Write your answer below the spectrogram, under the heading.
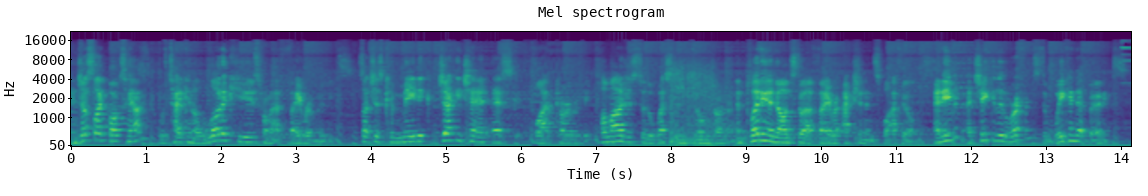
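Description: A man talks at a fairly quick pace with hardly any pauses. Clear music plays in the background. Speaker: filmmaker. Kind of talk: casual talk to camera. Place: home room.

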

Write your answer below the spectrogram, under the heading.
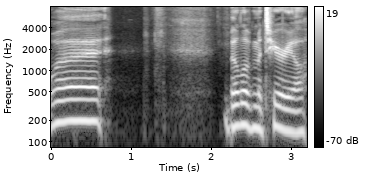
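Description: Speaking at a very slow pace, a man keeps his intonation fairly even. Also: quiet background. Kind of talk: casual exploration commentary. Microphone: phone near.

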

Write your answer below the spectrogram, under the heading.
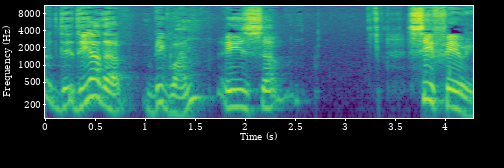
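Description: Against a quiet background, a dark, mellow tone moves through very wide pitch swings. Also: man. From southern Italy (Matera, Basilicata); Basilicata, Italy. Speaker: history presenter; presenter. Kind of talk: lecture. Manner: halting. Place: home room. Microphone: phone near.

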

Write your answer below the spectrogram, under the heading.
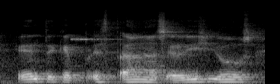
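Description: Audible room echo and light background noise around a man's voice. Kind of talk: interview answer. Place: office. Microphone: handheld.

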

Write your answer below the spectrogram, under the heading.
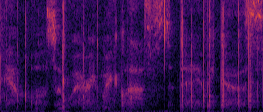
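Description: A woman whispers over clearly audible background noise. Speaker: ASMR creator. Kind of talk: ASMR whispered talk to camera. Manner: soft-spoken, whispered.

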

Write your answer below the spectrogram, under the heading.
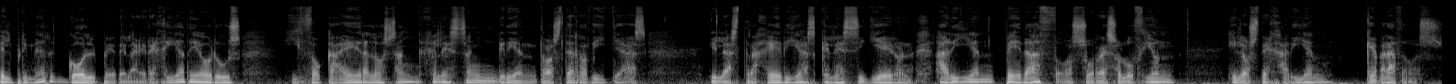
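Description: Soft-spoken and somewhat breathy, this voice has a dark, mellow tone and a calm, dramatic delivery at a very slow pace. Its pitch varies in an ordinary way, and the sound is dry with no echo. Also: man, very deep, low pitch for a man. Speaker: streamer reading lore. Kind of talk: storytelling narration (ASMR-style reading of game lore). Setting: live Twitch stream. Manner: slow, calm, soft-spoken, bedtime-story pace with dramatic weight. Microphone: studio mic.

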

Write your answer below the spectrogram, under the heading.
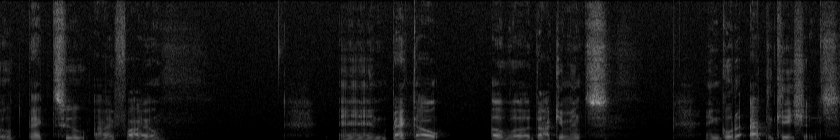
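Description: Very slowly and in a flat monotone, a man speaks with a dry, close sound that has no echo. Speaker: tech tutorial youtuber. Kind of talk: tutorial. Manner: casual, hesitant.

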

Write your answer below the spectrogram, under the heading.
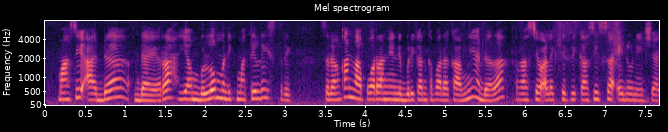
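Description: A woman talks at a fairly quick pace with hardly any pauses and a fairly high pitch. Her pitch varies in an ordinary way, and the sound is dry with no echo. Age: 20s. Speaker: member of parliament; interviewee. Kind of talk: TV talk show interview. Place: stadium. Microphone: lapel.

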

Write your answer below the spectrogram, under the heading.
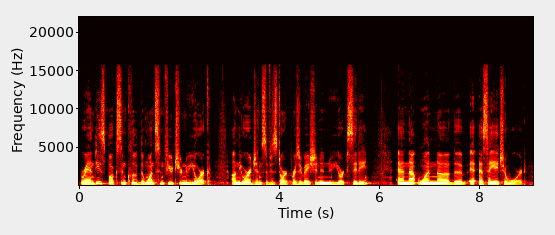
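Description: In an ordinary speaking voice, a woman with a fairly low pitch talks at a moderate pace with fairly even intonation and very even loudness against a quiet background. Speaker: panel moderator. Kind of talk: introduction of panelists. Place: hall.

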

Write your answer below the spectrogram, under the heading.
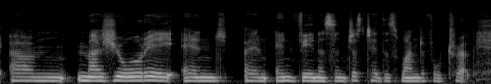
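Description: Against a quiet background, the speaker talks at a very slow pace in a New Zealand accent with monotone, flat intonation. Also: woman. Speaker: artist. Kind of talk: casual chat. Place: studio. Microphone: studio mic.

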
